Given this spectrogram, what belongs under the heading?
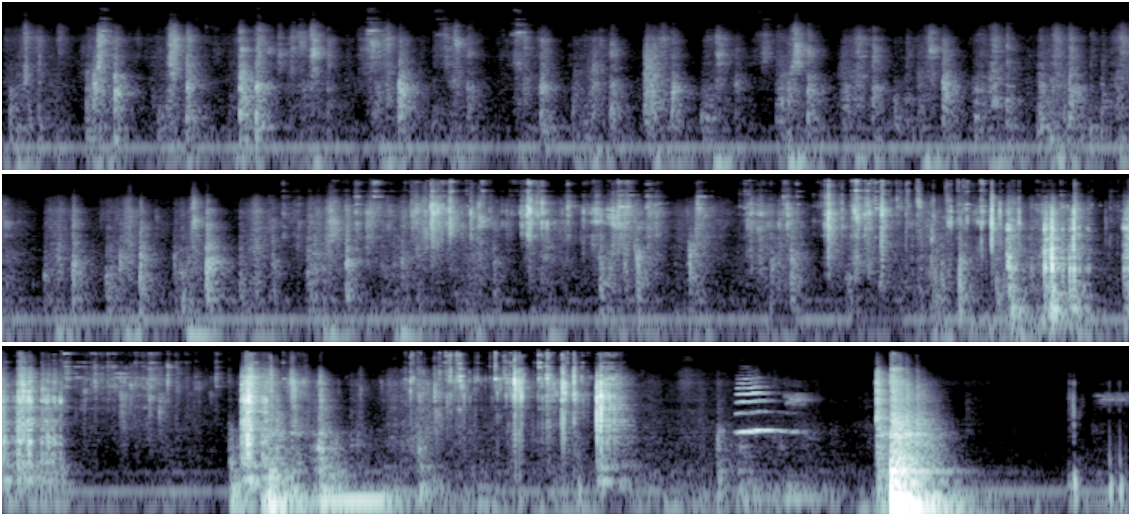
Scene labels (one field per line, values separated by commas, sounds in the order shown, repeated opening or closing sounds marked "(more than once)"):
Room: entrance hall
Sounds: footsteps, keys, door (more than once)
